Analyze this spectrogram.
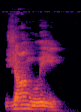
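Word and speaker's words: Zhongli: No, it's Zhang Li. He is Zhang. Oh, me. – So it's spelled Zhong, and then Li, but he He's an Earth character.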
